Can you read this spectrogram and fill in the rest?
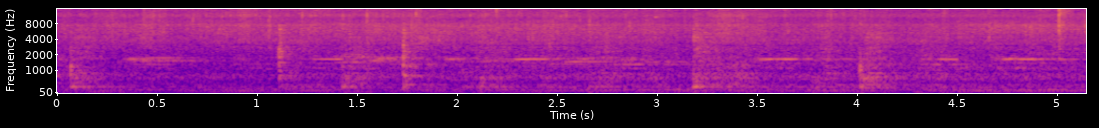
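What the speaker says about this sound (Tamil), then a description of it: "இப்போ அதை நல்லா கிளறி விட்டுக்கலாம்." Pasta seasoned with garam masala and chilli powder stirred in a sizzling pan, a steady frying hiss broken by irregular scrapes and clicks of the spoon against the metal, close up with no voices.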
